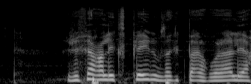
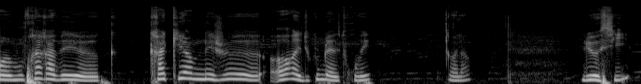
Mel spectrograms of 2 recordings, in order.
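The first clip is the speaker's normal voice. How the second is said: ordinary talk, nothing marked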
